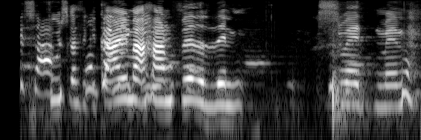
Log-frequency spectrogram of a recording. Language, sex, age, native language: Icelandic, female, 12, Icelandic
